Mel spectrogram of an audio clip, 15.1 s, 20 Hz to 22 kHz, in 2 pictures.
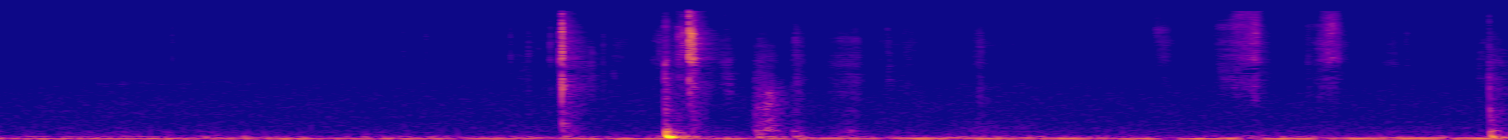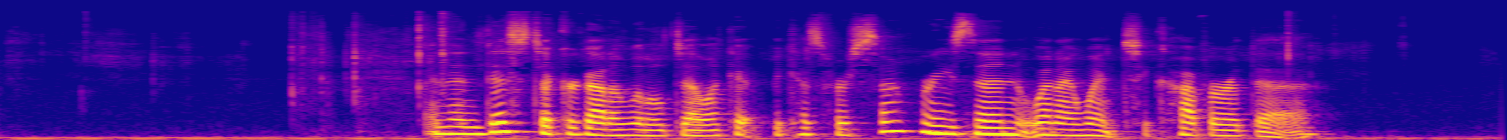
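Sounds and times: low steady hum: 0:00.0 - 0:15.0
paper rustling: 0:07.5 - 0:10.4.

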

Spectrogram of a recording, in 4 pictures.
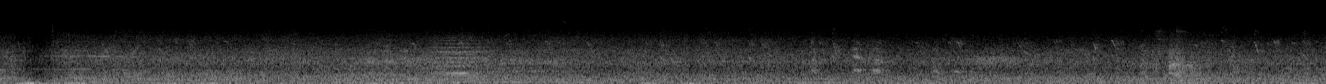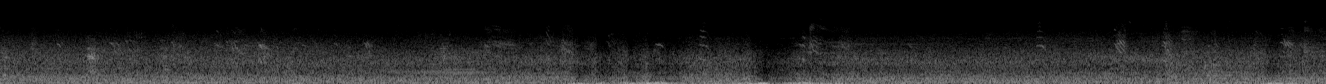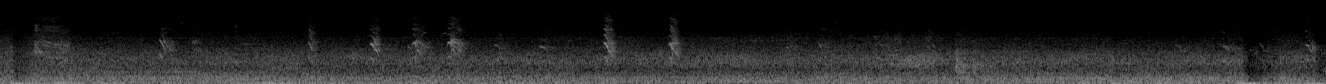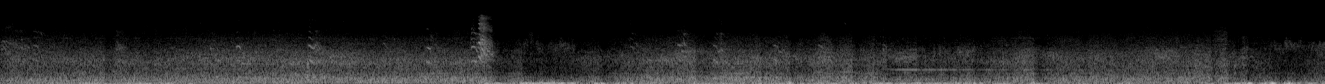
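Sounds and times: birds calling: 0:23.6 - 0:33.5, 0:38.7 - 0:48.8.

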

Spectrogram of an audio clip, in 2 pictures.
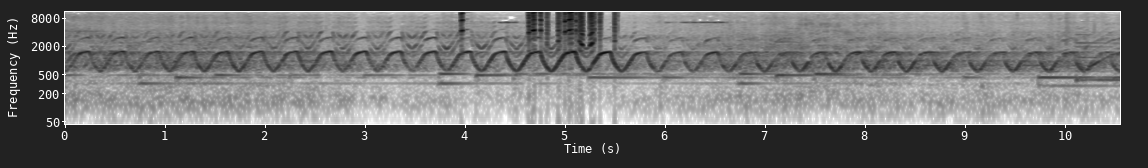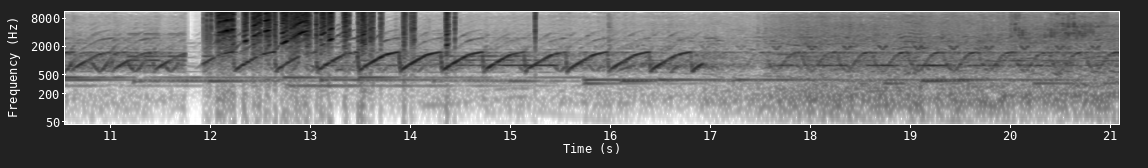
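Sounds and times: siren wailing fast: 0:00.2 - 0:06.8, 0:10.7 - 0:17.0.

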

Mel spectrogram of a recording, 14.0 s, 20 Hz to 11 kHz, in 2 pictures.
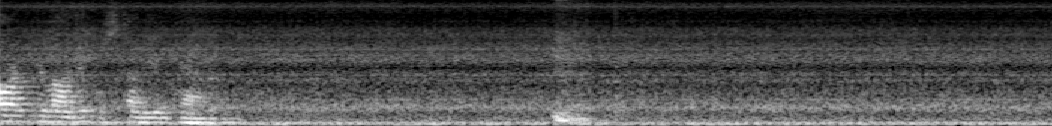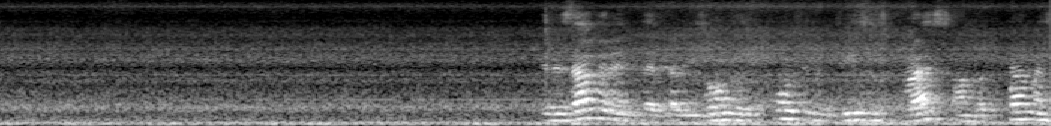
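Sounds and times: room tone hum: 0:00.0 - 0:14.0
brief vocal sound: 0:03.7 - 0:04.0.

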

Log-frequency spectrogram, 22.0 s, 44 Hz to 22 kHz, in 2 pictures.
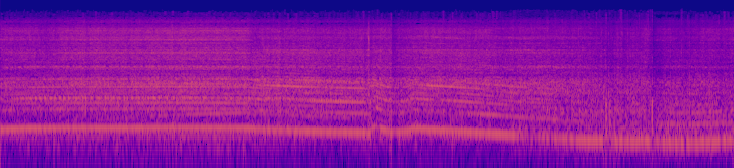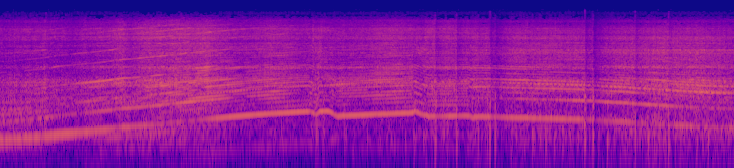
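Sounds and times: motorcycle engine accelerating: 0:00.0 - 0:22.0
wind rush: 0:07.8 - 0:22.0.

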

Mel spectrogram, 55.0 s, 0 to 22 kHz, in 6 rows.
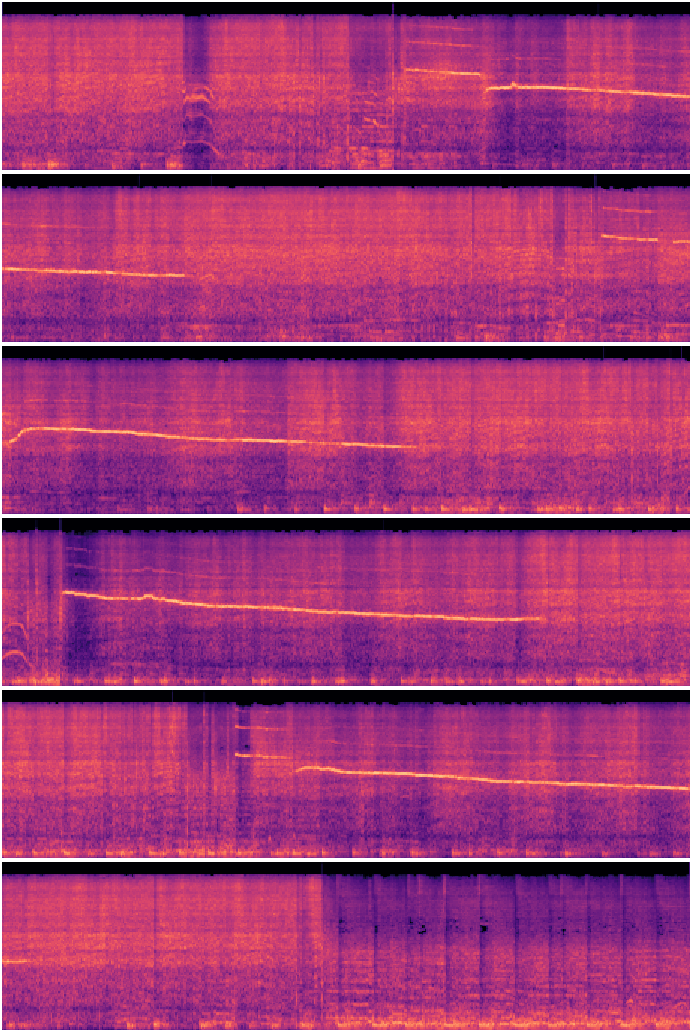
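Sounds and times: firework fountains hissing: 0:00.0 - 0:54.8
falling whistle: 0:04.6 - 0:12.2, 0:17.0 - 0:25.1, 0:27.4 - 0:36.9, 0:39.8 - 0:48.0.

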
